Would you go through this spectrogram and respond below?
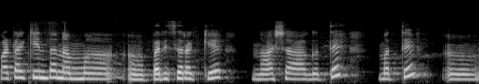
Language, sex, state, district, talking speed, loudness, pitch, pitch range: Kannada, female, Karnataka, Raichur, 90 wpm, -18 LUFS, 265 Hz, 245-315 Hz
